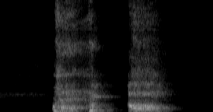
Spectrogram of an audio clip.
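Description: Two harsh, husky coughs in quick succession from an adult with laryngitis.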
